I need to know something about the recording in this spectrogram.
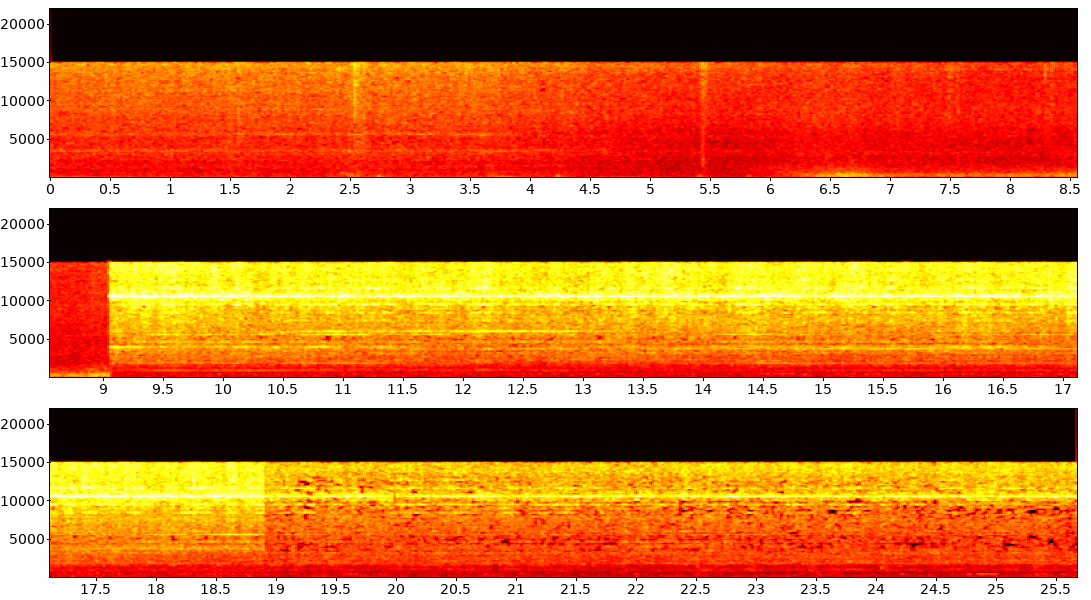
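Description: Propeller-driven transport aircraft heard from inside the cockpit on a runway: a steady engine drone that swells louder about six to nine seconds in. After an abrupt change, steady aircraft noise with a high thin whine runs beside the open cargo ramp, and the whine drops away in the last few seconds.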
